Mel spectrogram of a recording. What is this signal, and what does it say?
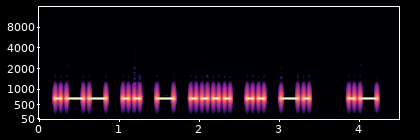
Morse code, heard as a keyed tone, about 17 wpm, 700 Hz. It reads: WITHIN A
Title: Sentences from Top 1000 Words - Review Part 5 - 17wpm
